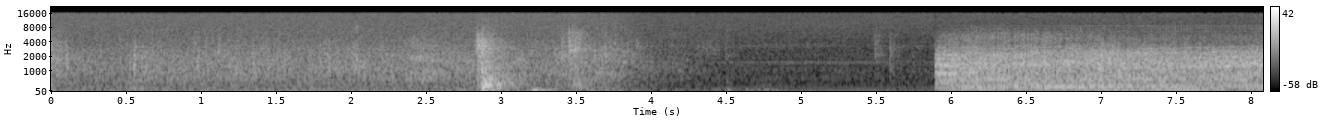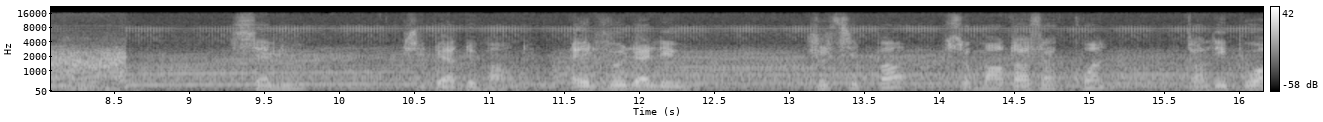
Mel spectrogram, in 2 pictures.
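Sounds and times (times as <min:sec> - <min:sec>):
car engine starting and humming: 0:00.0 - 0:04.2, 0:05.8 - 0:16.1
outdoor ambience in front of an apartment building: 0:00.0 - 0:16.1
speech: 0:09.4 - 0:09.8, 0:10.6 - 0:12.5, 0:13.2 - 0:16.1.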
